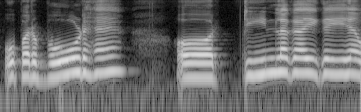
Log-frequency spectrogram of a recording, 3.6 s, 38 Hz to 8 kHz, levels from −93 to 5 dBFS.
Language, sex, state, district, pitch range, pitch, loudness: Hindi, female, Uttar Pradesh, Lalitpur, 200-245 Hz, 230 Hz, -15 LUFS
